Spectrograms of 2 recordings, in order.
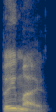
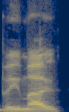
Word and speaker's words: Mbeumo: It's Bryan and then I don't even think they use the M. I think it's just Boumo.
